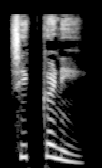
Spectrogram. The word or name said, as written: ಚುಕ್ಕಣ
